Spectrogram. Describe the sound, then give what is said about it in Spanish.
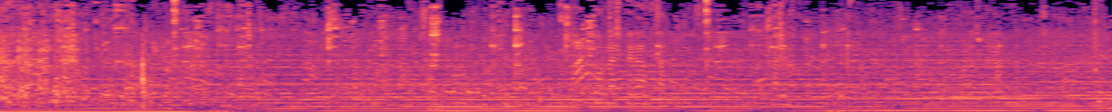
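Children clink cups together in a toast, making many light, bright chinks scattered through a steady murmur of chatter and voices. “Los niños brindan con tazas.”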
